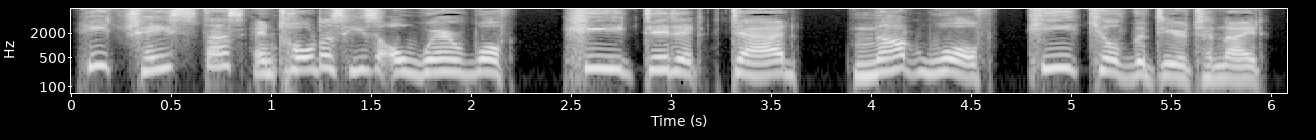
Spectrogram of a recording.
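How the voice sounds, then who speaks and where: Man acting a shrill, frantic young boy. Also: normal speed, mellow, dry recording, studio quality. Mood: panicked. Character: frantic, stubborn young boy pleading with his father.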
